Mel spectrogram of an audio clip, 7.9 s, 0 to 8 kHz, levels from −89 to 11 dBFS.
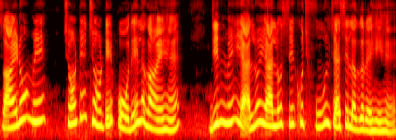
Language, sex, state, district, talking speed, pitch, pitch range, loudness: Hindi, male, Punjab, Pathankot, 130 wpm, 345 Hz, 260-395 Hz, -14 LUFS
